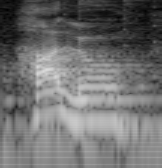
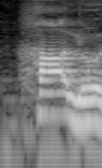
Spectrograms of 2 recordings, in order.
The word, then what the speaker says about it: hallo: useful you know that h a double l o that means in german language we pronounce hallo hallo that means you can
